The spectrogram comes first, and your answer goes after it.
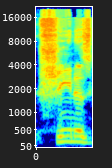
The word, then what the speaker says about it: Shiina: Sheena is male. And it's spelled Shiina.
